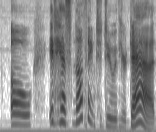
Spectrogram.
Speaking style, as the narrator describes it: Hermione exclaimed

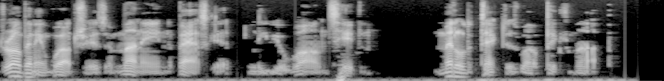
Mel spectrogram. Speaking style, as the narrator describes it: Spalding muttered at them

